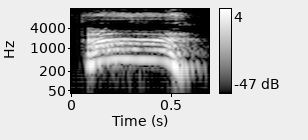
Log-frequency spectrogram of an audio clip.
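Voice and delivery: sharp, very high scream. A narrator's reading. Leslie suddenly screams in class, very high shriek. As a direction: shriek out of nowhere. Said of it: "Leslie screamed".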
